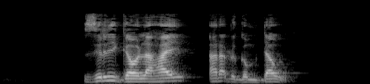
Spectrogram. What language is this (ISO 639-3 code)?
giz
